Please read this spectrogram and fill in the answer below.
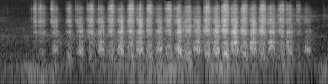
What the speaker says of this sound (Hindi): इधर का थोड़ा घिस डालेंगे इधर, तो ये होल्डर इसके अंदर फिक्स हो जाएगा।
